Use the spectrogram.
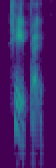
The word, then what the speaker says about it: Chapek: something about going back to Bob Chap and chapek I mean and no you said right the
